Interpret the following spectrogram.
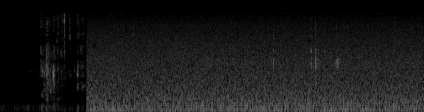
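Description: A short faint rustle, then a steady hiss that starts suddenly just under a second in and holds level, with a few faint ticks about three seconds in.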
